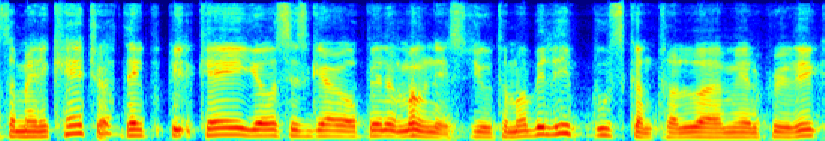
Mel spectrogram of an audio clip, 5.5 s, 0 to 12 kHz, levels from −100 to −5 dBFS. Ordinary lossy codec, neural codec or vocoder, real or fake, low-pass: Opus, 24 kbps; codec, 16 kHz in and 24 kHz out, 0.4 kbps, LongCat-Audio-Codec, two codebook decoder; fake; 10.8 kHz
